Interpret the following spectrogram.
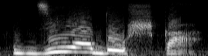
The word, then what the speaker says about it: дедушка: Well, if you have babushka, then you also have dedushka, grandfather. Dedushka. Babushka и dedushka, grandfather. Dedushka. Again, we place the accent right here on this syllable.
